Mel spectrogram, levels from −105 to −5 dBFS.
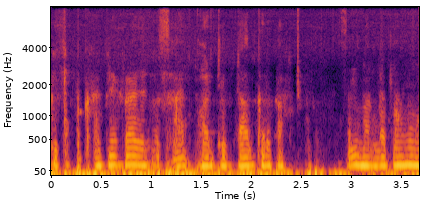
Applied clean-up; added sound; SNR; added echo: neural mask model Resemble Enhance denoiser.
